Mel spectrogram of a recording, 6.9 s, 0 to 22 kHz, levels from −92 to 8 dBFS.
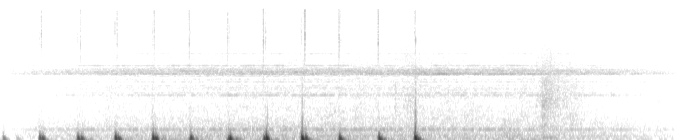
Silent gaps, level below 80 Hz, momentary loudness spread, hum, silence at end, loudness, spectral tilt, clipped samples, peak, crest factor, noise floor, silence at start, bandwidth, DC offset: none; -34 dBFS; 13 LU; none; 2.65 s; -36 LUFS; -8 dB/octave; under 0.1%; -12 dBFS; 22 dB; -78 dBFS; 0.4 s; 3.4 kHz; under 0.1%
